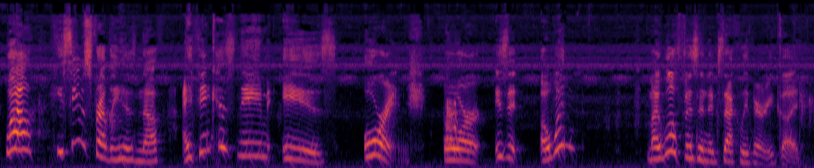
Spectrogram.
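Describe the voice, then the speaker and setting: A woman's voice: fairly high pitch, big pitch swings, a little slow. A woman voicing an easygoing shapeshifting dog creature who explains things matter-of-factly in an audio drama. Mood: helpful, unbothered. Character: shapeshifting dog creature, easygoing, helpful park navigator and translator. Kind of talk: fiction podcast audio drama acting.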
